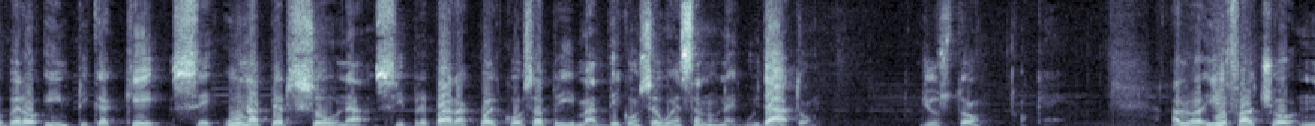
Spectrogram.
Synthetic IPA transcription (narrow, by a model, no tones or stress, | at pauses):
opeɾɔʔimplikak̟eseunapersoːna̰sipɾepaːɾakwalkɔːzapɾiːmad̪ikonseɡwɛnt̪sanonɛɡwid̪aːt̪o̰ | d͡ʒust̪o | alːoːɾaiːofat͡ʃːon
